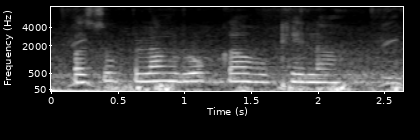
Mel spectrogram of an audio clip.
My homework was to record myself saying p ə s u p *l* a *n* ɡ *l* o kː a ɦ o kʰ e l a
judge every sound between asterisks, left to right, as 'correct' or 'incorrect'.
correct, incorrect: ŋ, incorrect: ɾ

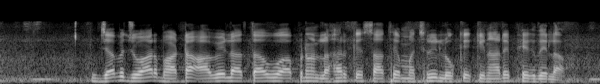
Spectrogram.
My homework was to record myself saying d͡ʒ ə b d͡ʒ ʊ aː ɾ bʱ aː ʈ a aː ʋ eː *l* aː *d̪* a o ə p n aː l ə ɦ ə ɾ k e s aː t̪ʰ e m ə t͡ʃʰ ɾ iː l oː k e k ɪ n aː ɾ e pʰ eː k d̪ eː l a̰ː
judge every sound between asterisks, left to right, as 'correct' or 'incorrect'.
correct, incorrect: t̪

